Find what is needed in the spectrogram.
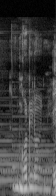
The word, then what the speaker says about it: Nguluni: so Uh, no, the Ngoloni. – Nguluni. – Eh, Say it like a Kamba kabisa. – That's it. Nguluni.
